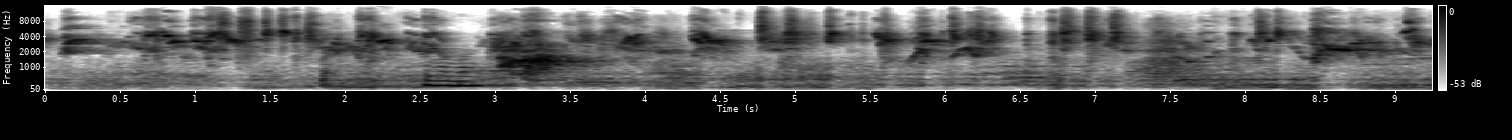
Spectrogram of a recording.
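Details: Pet budgerigars in a new home, one courting and another reclaiming its spot beside the same bird. A lively, sustained warble of clicks, chirps and squeaky whistled phrases, with a low voice briefly in the background.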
